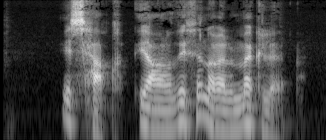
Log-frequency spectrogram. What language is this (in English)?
Kabyle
